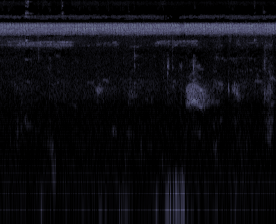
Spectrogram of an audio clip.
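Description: A bird calls once, loudly, about four seconds in, after a fainter call near two seconds, over a steady high-pitched drone.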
